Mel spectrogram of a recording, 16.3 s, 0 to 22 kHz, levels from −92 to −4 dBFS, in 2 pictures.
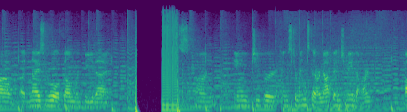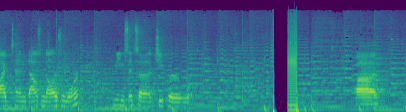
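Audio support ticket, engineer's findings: Cable pulled and plugged in, 2.70 to 3.58 s. Pop, about 0.82 s dropout, then 0.31 s of 60 Hz mains buzz, pop on return. Live lead unplugged; tip contact alone picks up hum before full seating.

Repeat at 13.60 to 14.10 s. Same pop-dropout-pop pattern, about 0.45 s gap, 0.18 s of 60 Hz buzz. Check the connector and cable strain relief at the input jack.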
